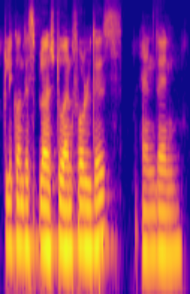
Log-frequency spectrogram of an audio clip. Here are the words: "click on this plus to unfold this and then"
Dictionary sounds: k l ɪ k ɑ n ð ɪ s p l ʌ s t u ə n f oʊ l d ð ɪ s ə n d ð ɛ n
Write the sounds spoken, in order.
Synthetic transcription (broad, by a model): k l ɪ k ɑ n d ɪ s p l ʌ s t u ə n f oʊ l d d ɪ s ə n d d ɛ n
